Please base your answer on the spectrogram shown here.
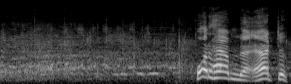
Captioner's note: audience laughs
